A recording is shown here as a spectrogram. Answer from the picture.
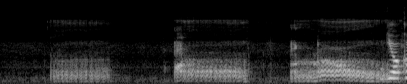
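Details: Pet Lhasa Apso indoors 'talking' in three rough, rumbling growl-like grumbles, each about a second long, the last rising into a higher whine while a person urges it on.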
